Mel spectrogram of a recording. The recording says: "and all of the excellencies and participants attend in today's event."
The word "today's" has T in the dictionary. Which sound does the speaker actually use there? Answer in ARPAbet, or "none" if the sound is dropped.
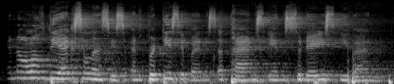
S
